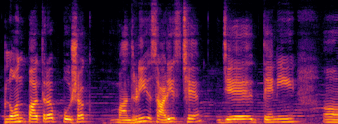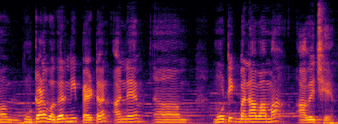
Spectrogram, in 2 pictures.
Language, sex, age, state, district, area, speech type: Gujarati, male, 18-30, Gujarat, Ahmedabad, urban, spontaneous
